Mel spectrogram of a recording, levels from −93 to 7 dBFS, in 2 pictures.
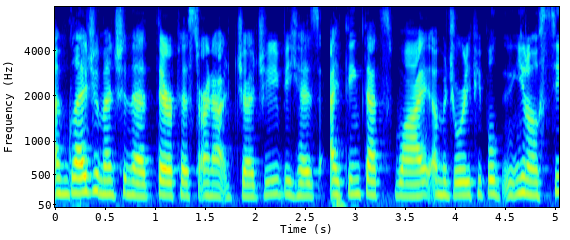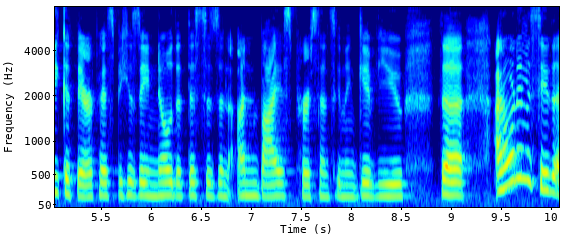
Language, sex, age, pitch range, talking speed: English, female, 20-39, 185-215 Hz, 270 wpm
